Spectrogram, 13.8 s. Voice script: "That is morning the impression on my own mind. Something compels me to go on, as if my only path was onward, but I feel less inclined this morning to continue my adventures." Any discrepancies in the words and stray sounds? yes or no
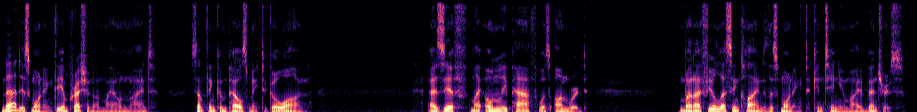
no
